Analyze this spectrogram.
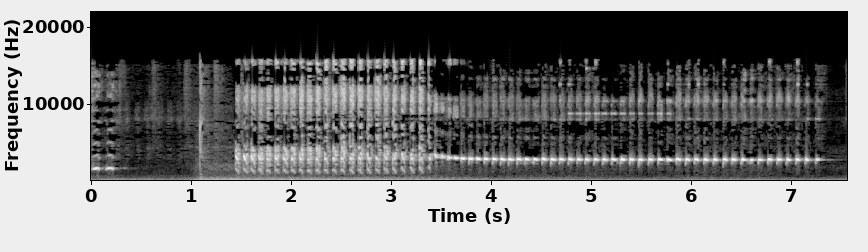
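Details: Ashy drongo in active song for luring other birds: a short note and a click, then a loud rapidly pulsing trill that settles into a long even rattle of quick repeated notes.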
